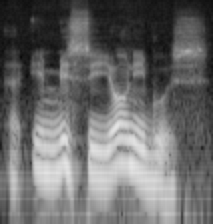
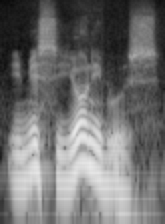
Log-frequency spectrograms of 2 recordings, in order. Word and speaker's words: immissionibus: So, for example, immissionibus, immissionibus. There, the accent is there. 1, 2, 3, that makes a dactyl.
